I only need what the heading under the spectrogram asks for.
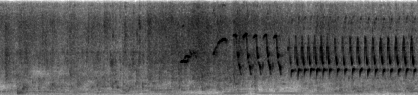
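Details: Bottle-green canary song rising out of a rushing, water-like background: a few high slurred notes, then a fast even trill of repeated double notes.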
